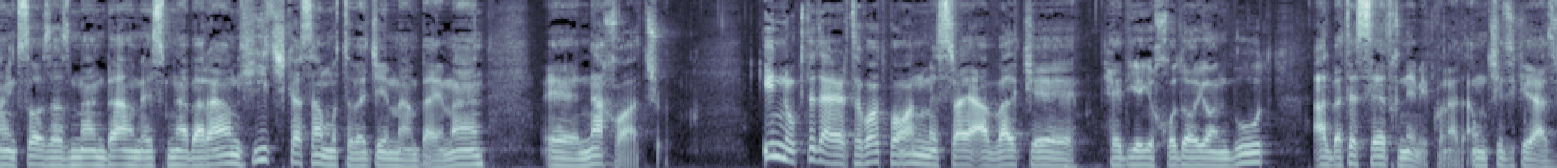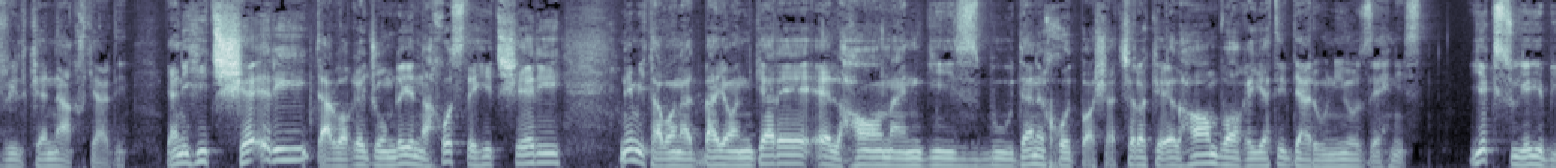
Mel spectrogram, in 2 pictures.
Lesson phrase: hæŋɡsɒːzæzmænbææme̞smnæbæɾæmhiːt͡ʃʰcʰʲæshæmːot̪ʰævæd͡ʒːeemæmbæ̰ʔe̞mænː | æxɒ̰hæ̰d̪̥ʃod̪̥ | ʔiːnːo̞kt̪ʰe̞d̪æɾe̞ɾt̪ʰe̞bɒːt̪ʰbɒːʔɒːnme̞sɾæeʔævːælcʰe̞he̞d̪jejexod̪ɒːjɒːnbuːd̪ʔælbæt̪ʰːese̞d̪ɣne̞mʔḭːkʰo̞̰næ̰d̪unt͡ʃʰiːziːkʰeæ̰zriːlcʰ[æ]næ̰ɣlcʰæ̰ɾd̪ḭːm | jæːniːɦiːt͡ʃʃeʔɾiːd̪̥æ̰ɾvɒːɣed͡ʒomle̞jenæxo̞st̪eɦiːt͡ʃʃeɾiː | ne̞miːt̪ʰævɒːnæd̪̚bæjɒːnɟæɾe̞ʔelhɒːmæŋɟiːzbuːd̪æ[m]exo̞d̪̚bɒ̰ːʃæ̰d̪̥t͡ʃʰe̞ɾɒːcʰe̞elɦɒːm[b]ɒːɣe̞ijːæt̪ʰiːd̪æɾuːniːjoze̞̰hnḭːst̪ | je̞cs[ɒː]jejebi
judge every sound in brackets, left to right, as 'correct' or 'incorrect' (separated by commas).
incorrect, incorrect, incorrect, incorrect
